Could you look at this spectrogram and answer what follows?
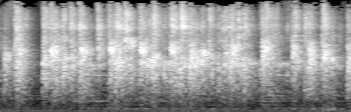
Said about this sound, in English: Can we give this Lord his clap offering?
